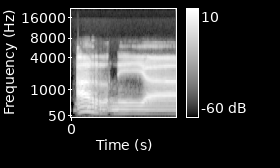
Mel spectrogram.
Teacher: bertemu dengan huruf hamzah dalam satu kata maka menjadi mad wajib muttasil dibaca panjang Harus lima harakat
